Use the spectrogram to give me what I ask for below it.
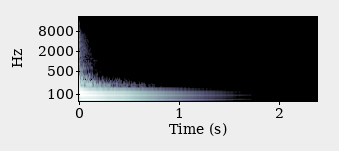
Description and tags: Breathing Tom 3
This is a free one hit sampler of my "Breathing" drum kit samples. Created for one of my video tutorials.
drum, Breathing, samples, tom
